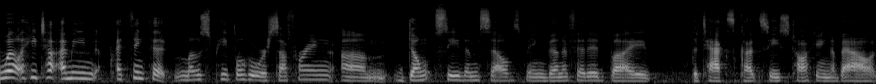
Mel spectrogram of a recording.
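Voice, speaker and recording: A woman with an American accent talks at a medium pitch, her voice making very wide pitch swings. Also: moderate pace. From Texas. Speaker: political reporter. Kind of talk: interview conversation.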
